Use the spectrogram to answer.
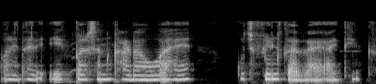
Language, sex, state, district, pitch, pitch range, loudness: Hindi, female, Delhi, New Delhi, 230 Hz, 220-245 Hz, -18 LUFS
